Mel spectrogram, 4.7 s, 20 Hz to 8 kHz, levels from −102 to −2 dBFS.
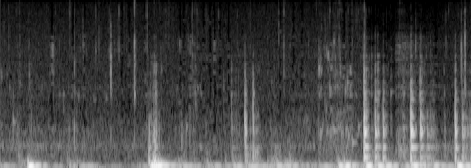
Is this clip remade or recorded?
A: recorded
